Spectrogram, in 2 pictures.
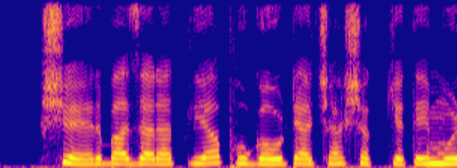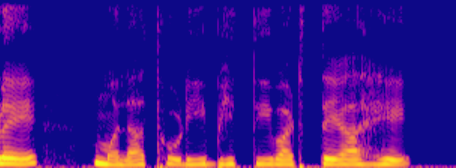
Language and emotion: Marathi, fearful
